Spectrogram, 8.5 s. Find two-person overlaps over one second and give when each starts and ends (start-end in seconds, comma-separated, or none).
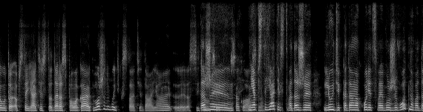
4.0-5.3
